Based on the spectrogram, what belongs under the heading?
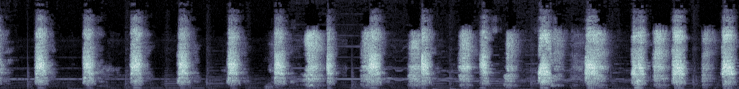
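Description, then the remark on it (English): A person with tongue out imitates a dog's panting as a breath-of-fire breathing exercise, with quick, rhythmic breathy huffs, about three per second, steady for several seconds without any speech. “And you're going to pant like a dog.”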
